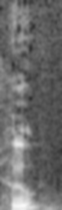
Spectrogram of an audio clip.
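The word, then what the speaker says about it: הוא: Bob with a Shahrukh followed by an olive pronounced who who in Hebrew means he and then that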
